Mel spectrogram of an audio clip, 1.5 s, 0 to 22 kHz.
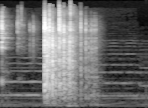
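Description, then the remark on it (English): Three dice rattle and tumble across a hard tabletop for a saving throw in a quick burst of bright clicks, preceded by a few lighter taps, then settle into quiet with a faint steady hum beneath. “So you have to roll less than 13 with all your dice?”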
